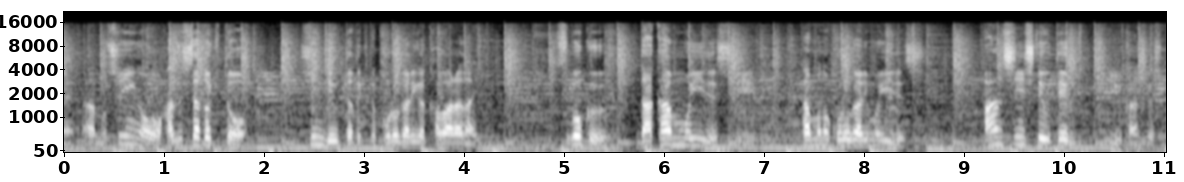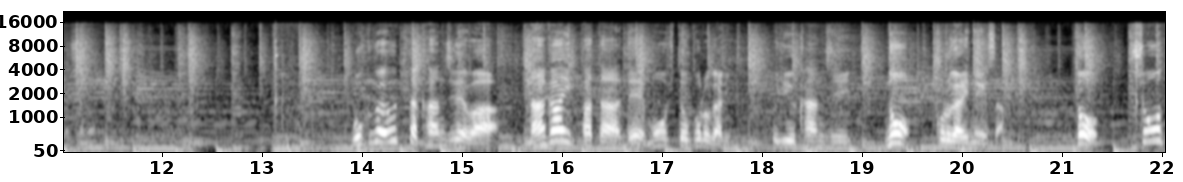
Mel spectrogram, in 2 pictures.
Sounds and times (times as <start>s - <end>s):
Speech: 0.0s - 4.2s, 5.0s - 11.4s, 13.9s - 20.5s, 21.1s - 22.0s
Music: 0.0s - 22.0s.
